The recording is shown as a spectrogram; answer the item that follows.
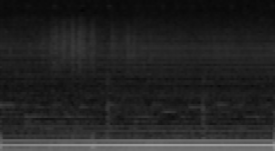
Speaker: it's a really typical complaint with single coil pickups and unfortunately it's just what they do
